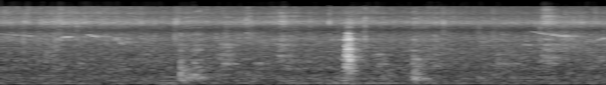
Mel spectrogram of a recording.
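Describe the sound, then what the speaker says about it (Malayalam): Potatoes frying in a pan with turmeric are stirred, giving a soft steady sizzle under a few scattered scrapes and one sharper clink of the utensil, close by and without talking. "ഇത് നല്ലതായിട്ടൊന്ന് ഇളക്കണം."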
